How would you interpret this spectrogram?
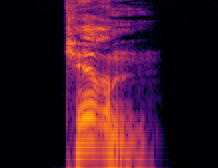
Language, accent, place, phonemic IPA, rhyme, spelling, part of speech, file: German, Germany, Berlin, /kɪʁn/, -ɪʁn, Kirn, proper noun, De-Kirn.ogg
- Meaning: a municipality of Rhineland-Palatinate, Germany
